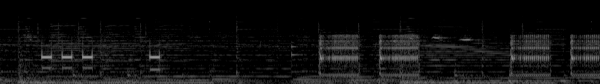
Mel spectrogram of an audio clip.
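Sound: telephone being dialed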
